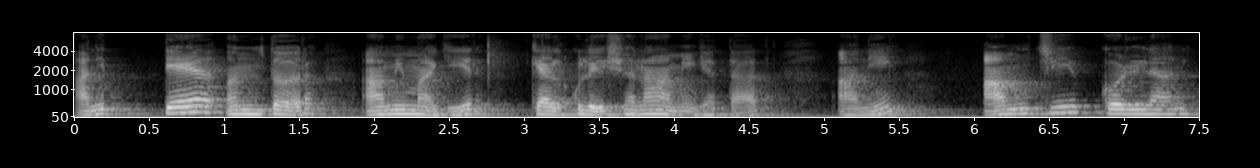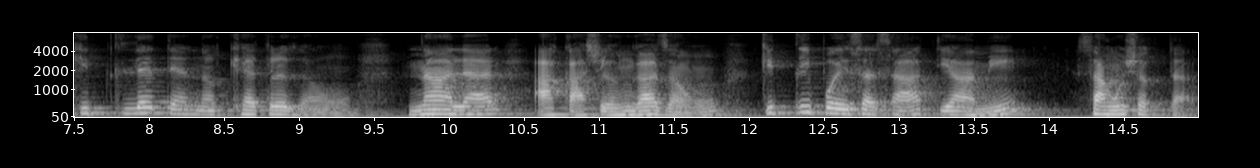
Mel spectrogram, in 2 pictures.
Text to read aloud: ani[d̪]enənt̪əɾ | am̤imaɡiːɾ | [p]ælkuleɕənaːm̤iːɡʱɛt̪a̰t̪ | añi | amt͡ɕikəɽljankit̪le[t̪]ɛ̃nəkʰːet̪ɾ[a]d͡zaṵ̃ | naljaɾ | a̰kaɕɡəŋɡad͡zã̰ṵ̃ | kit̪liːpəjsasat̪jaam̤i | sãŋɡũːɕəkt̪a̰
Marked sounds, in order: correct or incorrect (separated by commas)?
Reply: incorrect, incorrect, correct, incorrect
